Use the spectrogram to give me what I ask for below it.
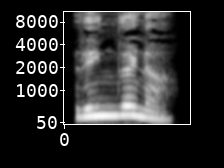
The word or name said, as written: ರಿಂಗಣ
